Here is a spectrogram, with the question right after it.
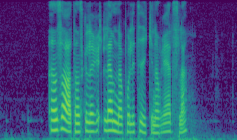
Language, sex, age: Swedish, female, 31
